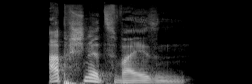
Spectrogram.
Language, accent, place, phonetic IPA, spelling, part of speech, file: German, Germany, Berlin, [ˈapʃnɪt͡sˌvaɪ̯zn̩], abschnittsweisen, adjective, De-abschnittsweisen.ogg
- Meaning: inflection of abschnittsweise: 1. strong genitive masculine/neuter singular 2. weak/mixed genitive/dative all-gender singular 3. strong/weak/mixed accusative masculine singular 4. strong dative plural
